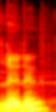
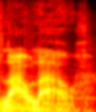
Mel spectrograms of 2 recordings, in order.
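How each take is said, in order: First: The vowels sound like 'oo'. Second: The vowels sound like 'ow'. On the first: "It's called Lulu" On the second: "If you pronounce that name the Dutch way"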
